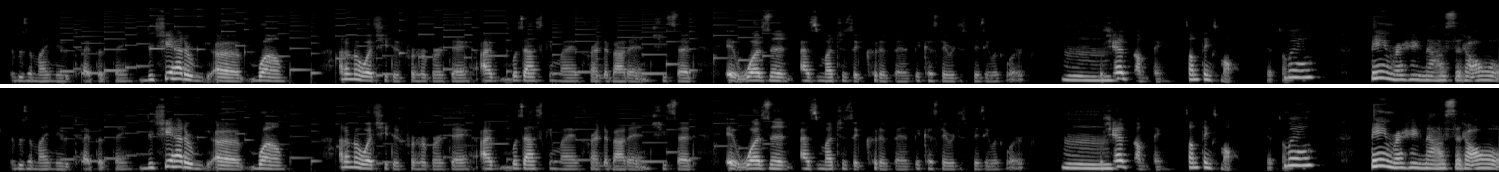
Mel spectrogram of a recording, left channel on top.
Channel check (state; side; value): normal; both; correlation 0.91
